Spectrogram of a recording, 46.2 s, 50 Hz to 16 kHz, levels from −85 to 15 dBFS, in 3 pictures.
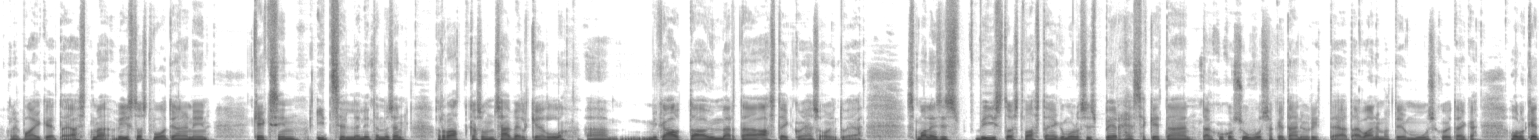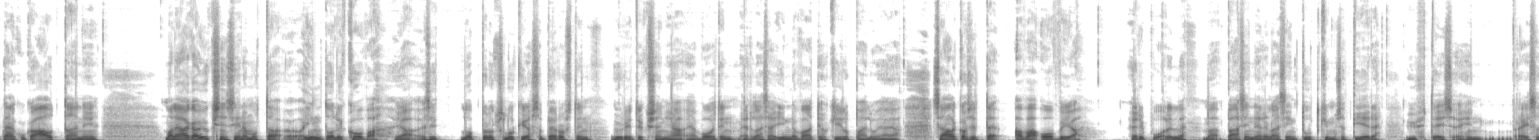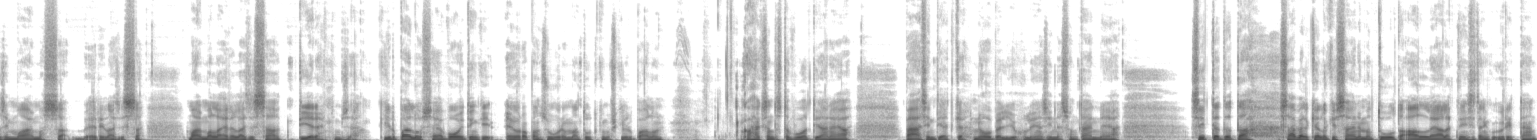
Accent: native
